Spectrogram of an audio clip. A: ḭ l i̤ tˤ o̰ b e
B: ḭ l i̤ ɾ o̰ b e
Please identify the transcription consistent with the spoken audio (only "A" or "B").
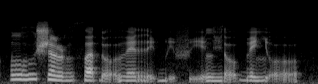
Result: B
